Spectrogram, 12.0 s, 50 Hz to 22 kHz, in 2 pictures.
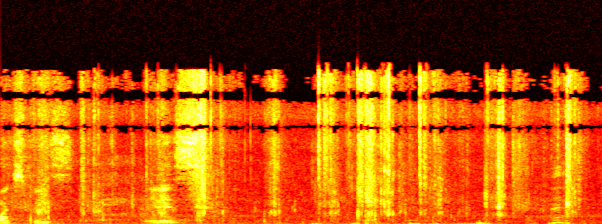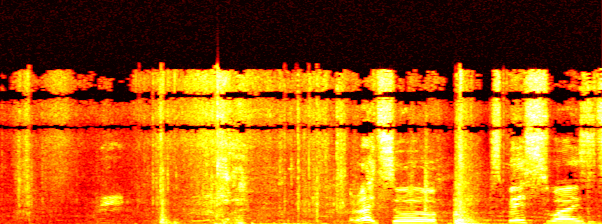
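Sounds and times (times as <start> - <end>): footsteps on brick paving: 0.0 - 6.8.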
